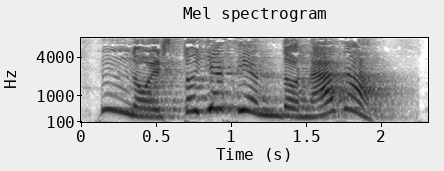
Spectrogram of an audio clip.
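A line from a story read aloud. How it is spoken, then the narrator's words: Laughing reply. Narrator (Spanish): contestó Pips entre risas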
